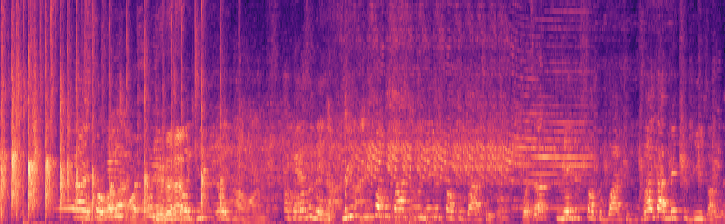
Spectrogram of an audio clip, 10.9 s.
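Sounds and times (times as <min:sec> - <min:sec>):
scattered handclaps from an audience: 0:00.0 - 0:04.1
people talking and laughing loudly: 0:00.8 - 0:10.8
speech: 0:01.2 - 0:10.8.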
